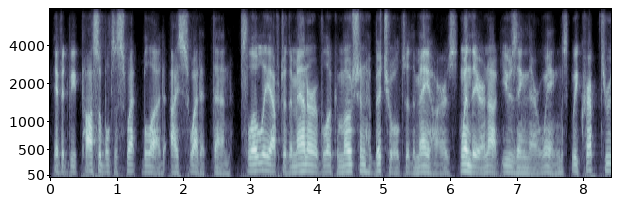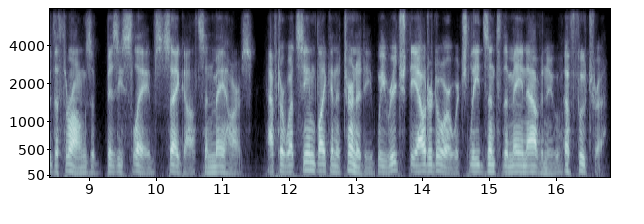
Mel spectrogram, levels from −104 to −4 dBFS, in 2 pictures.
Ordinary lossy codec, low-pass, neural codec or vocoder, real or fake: Opus, 32 kbps; 7.2 kHz; none; real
